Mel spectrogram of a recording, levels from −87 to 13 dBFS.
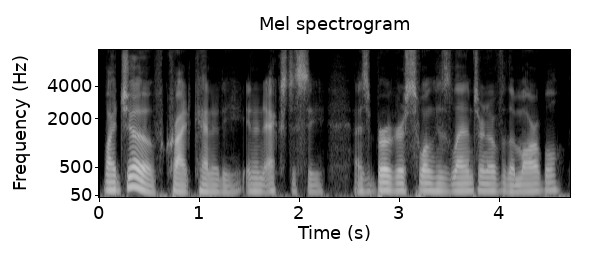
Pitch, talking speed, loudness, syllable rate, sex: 105 Hz, 190 wpm, -21 LUFS, 5.4 syllables/s, male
